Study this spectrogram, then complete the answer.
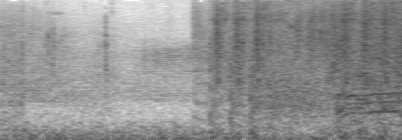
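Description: A pistol fires from close by.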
